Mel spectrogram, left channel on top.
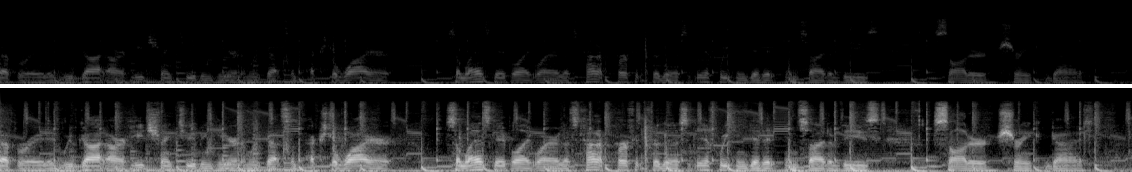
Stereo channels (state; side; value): quieter; left; 32.1 dB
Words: We've got our heat shrink tubing here, and we've got some extra wire, some landscape light wire that's kind of perfect for this if we can get it inside of these solder shrink guys.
